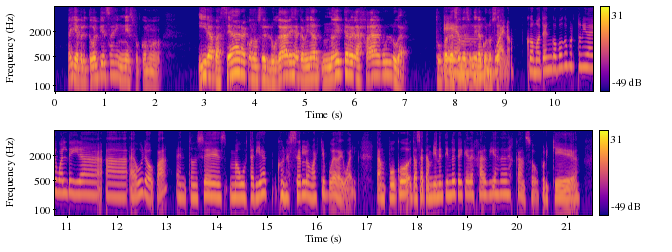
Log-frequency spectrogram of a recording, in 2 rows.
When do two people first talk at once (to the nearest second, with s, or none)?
8 s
